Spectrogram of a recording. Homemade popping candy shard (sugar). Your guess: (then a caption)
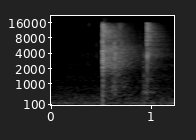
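Charged. A shard of homemade Pop Rocks sugar candy is dropped on the ground and bursts with two sharp, bright, cap-gun-like pops about half a second apart, each fading quickly. The shard flies off, showing it is strongly charged with trapped gas, and it is judged possibly unsafe to eat.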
